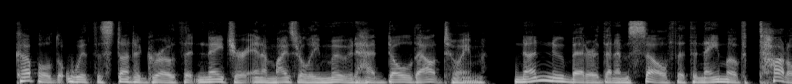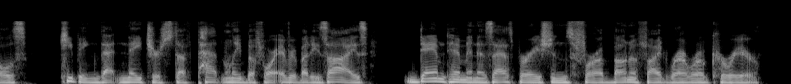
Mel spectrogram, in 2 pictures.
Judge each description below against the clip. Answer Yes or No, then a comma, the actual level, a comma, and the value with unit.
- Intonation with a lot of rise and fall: No, average, 3.0 semitones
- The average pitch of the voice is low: Yes, very low, 95 Hz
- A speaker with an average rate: Yes, average, 170 wpm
